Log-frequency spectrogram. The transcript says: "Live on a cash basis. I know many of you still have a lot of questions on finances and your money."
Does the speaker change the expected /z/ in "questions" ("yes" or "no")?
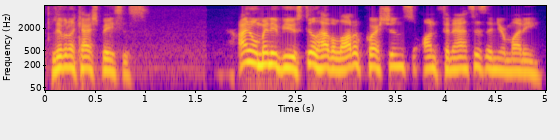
no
